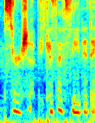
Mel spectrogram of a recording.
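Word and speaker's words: Saoirse: have sersa Ronin and I know I know that's actually how you say her name sersa because I've seen it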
